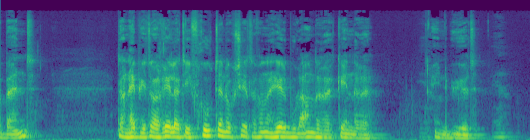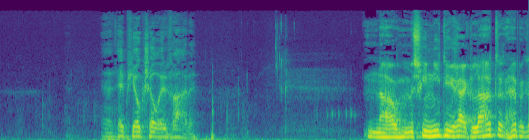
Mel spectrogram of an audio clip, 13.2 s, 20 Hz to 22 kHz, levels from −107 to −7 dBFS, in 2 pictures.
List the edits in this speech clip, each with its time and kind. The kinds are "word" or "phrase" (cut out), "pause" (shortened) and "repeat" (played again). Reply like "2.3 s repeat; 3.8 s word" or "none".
none

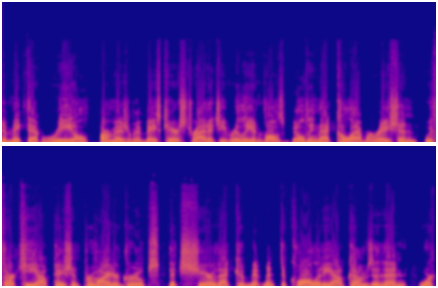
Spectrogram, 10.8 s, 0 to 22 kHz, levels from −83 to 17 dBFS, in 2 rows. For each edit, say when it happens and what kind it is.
1.1 s word

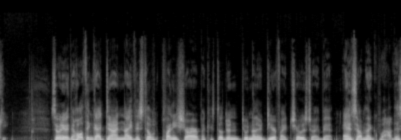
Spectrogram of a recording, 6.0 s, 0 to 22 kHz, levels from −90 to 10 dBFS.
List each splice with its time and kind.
5.1 s pause

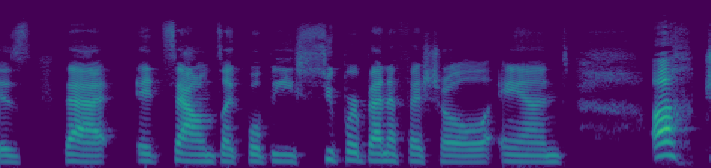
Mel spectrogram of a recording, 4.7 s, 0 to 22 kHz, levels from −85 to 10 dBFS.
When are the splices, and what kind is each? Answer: none

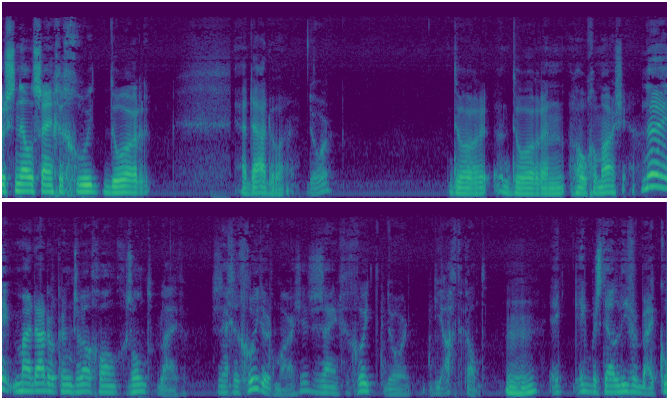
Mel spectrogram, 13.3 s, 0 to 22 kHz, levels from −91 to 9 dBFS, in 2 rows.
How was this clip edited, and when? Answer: 2.3 s pause; 3.0 s pause; 8.2 s word; 8.9 s word; 9.3 s phrase

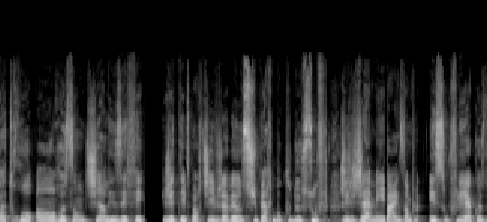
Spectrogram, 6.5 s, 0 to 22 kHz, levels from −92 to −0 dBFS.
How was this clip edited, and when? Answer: 2.5 s word; 3.6 s word; 4.6 s word; 5.1 s word

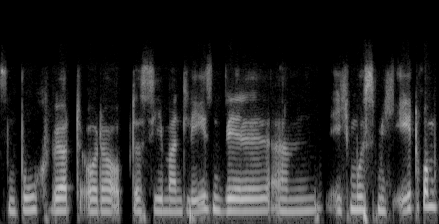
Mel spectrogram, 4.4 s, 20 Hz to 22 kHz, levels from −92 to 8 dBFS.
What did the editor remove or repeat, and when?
none

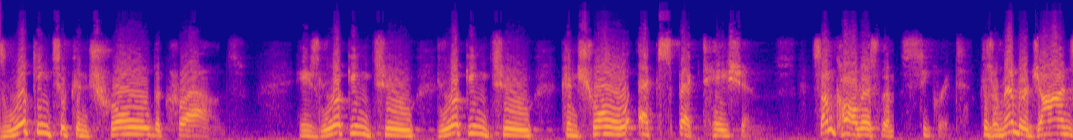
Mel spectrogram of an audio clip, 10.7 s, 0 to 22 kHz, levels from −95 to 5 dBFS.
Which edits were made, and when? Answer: 4.4 s repeat; 8.0 s pause; 8.9 s word; 9.7 s pause

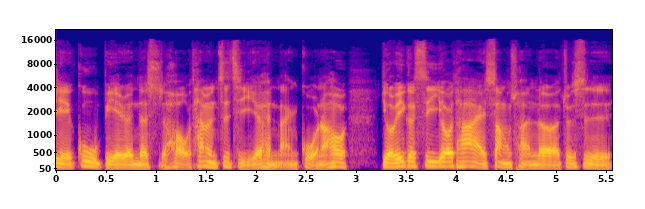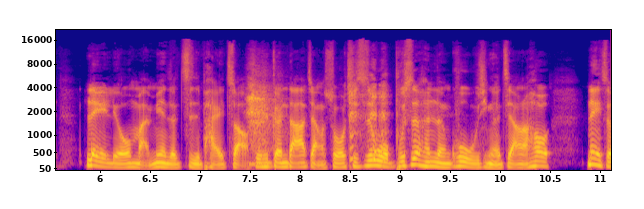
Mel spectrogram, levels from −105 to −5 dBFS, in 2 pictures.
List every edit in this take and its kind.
none

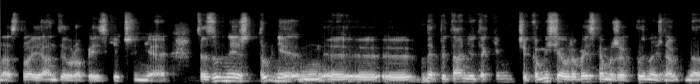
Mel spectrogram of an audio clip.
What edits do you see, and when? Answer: 2.6 s word; 4.2 s word; 5.1 s word

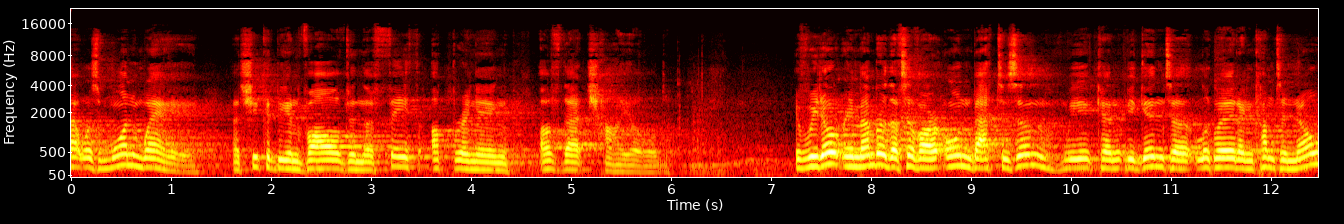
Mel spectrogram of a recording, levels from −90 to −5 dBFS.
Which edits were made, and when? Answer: 8.3 s word; 10.5 s word; 11.4 s word

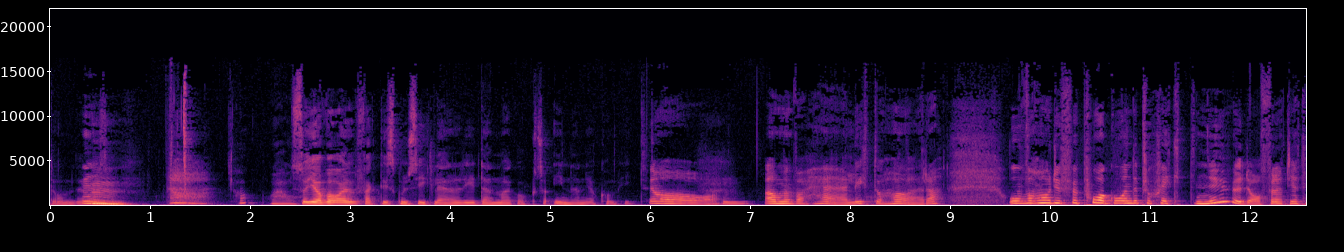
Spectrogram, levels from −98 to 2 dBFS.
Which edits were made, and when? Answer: 7.1 s pause

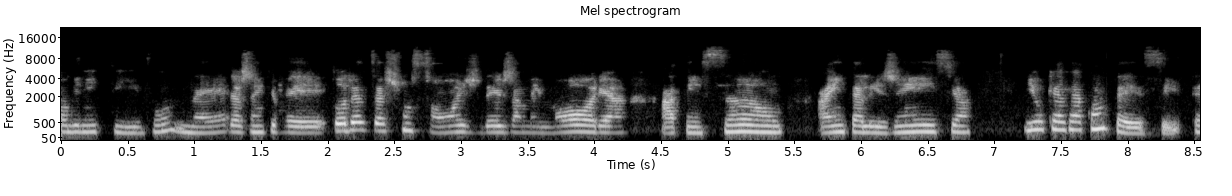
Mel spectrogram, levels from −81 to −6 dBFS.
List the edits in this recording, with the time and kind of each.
1.2 s word; 1.6 s word; 2.0 s word

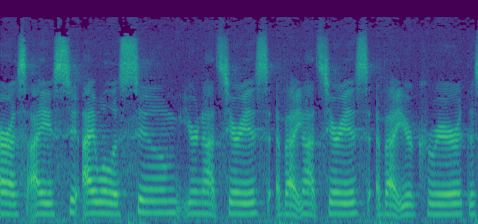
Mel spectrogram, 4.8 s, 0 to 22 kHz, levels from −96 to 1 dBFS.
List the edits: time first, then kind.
3.0 s repeat

